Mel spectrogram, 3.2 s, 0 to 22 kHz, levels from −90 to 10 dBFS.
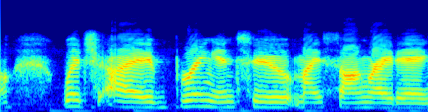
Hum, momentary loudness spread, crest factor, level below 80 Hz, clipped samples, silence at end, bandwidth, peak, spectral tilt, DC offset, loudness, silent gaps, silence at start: none; 8 LU; 16 dB; -70 dBFS; under 0.1%; 0 s; 9.2 kHz; -4 dBFS; -1 dB/octave; under 0.1%; -19 LUFS; none; 0 s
